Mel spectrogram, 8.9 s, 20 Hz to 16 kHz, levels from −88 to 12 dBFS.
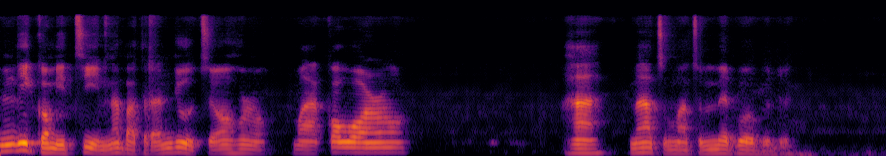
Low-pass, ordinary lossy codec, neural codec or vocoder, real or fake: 10.8 kHz; none; codec, 24 kHz, 1.2 kbps, DualCodec; fake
